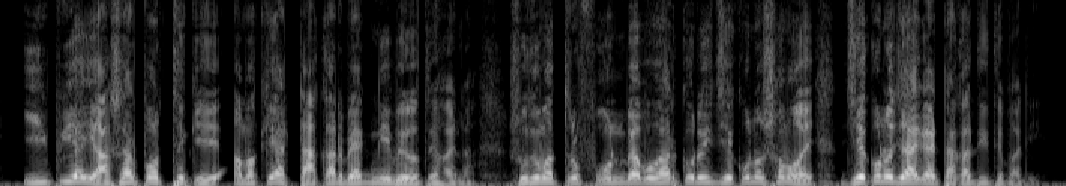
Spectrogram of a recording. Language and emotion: Bengali, happy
